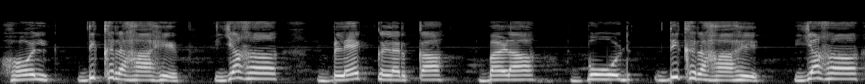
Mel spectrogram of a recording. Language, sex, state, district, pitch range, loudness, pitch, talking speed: Hindi, female, Madhya Pradesh, Bhopal, 195-235 Hz, -14 LUFS, 215 Hz, 95 wpm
